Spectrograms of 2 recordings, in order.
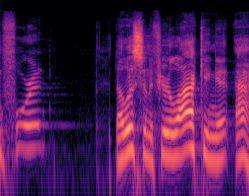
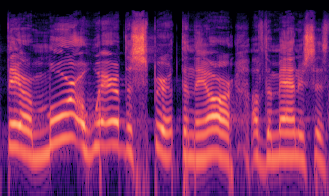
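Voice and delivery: higher, louder sermon push; fired-up preaching; 5 semitones higher, 7 dB louder than usual. Acted. Pastor urging the congregation, fired-up preaching. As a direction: drive the point home to the crowd.

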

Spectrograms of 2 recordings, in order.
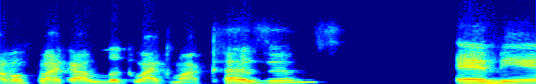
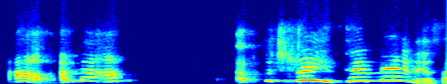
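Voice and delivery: high-pitched, stumbling mock-innocent reply; halting high-voiced quote of oneself; retold hesitant answer; 13 semitones higher, much faster than usual. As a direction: act out a tentative answer, pitched well up. Retold wary answer to a stranger.

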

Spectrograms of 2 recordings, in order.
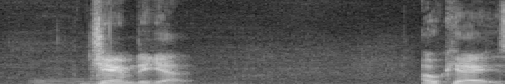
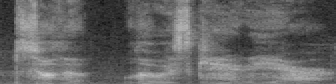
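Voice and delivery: secretive hushed whisper; 3 semitones lower, 8 dB quieter than usual. Pretend. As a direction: whisper so he can't hear. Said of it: "Why, why are we whispering?".

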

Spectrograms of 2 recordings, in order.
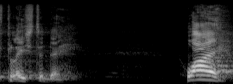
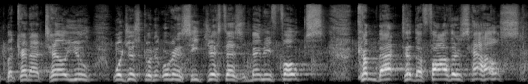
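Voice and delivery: loud, high pulpit crescendo; rising preacher's roar to the congregation; full-force preaching; 7 semitones higher, 9 dB louder than usual. Real, not acted. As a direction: build to a shouted, triumphant climax.

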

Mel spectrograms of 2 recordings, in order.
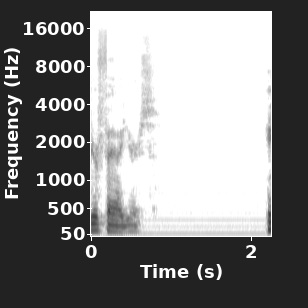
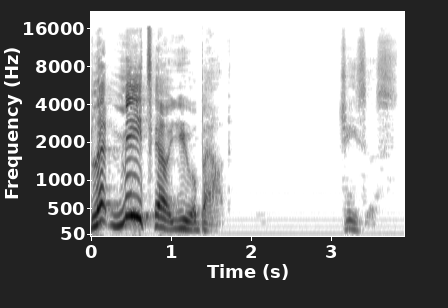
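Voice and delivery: slow, loud declaration that drops to a hush on Jesus; bold Peter; 4 semitones higher, 9 dB louder, slower than usual. Pretend. Peter testifying before the Sanhedrin court, loud then hushed. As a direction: speak up boldly for him, then breathe the name. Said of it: "and he says".

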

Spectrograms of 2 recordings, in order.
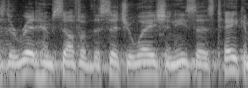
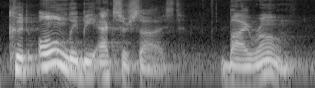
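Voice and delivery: normal talking voice

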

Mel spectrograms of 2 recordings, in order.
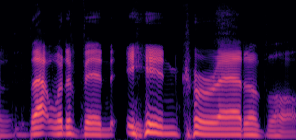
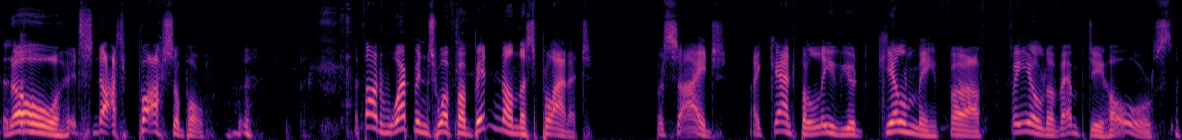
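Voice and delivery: movie quote; 3 semitones higher, 3 dB louder than usual. Retold or imitated. Quoting Toothless Joe.

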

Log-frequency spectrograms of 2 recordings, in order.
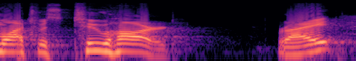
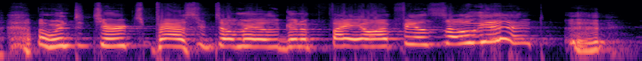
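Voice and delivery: much higher, sarcastic gushing; mock delight; 11 semitones higher, 3 dB louder than usual. Pastor playing a churchgoer told he'll fail, high mock delight. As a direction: gush it with laughing irony. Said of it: "Isn't that encouraging?".

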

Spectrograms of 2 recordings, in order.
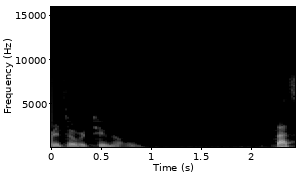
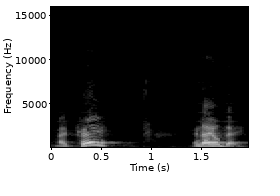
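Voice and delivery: put-on Korean accent; 7 semitones higher, 6 dB louder than usual. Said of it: "in his broken Korean accent".

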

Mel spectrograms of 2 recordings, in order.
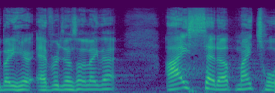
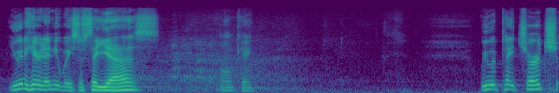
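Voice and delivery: usual speaking voice

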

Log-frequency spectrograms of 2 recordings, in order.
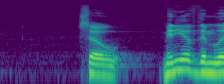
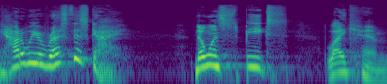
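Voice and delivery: higher, astonished voice of a bewildered guard; marveling officers; 9 semitones higher than usual. Retold or imitated. Officers reporting back to Pharisees, astonished and higher. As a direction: gasp out the wonder, much higher. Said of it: "officers are, are marveling at him".

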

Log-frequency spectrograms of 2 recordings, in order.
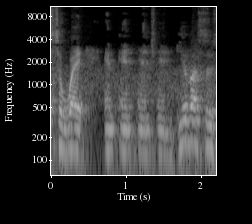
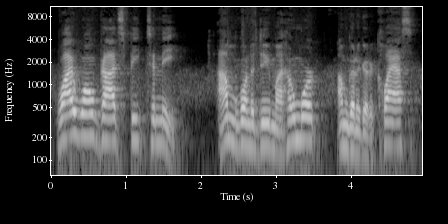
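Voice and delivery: preaching at full force; 3 semitones higher, 12 dB louder than usual. Acted.

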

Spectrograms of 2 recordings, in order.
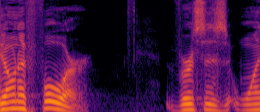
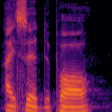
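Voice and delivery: put-on lively, louder storybook voice of a grumpy boy; reading to children; 4 semitones higher, 9 dB louder than usual. Preacher reading Alexander's story to congregation, animated. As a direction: read it like a cranky kid telling his bad day.

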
